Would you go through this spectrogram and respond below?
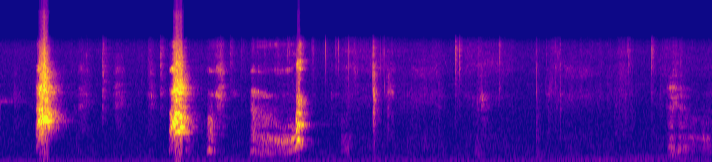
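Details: Yorkshire Terrier acting as guardian of the house: a few sharp, broadband barks spaced about two seconds apart, followed by a short growly yap and a quiet stretch with faint background rustling.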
